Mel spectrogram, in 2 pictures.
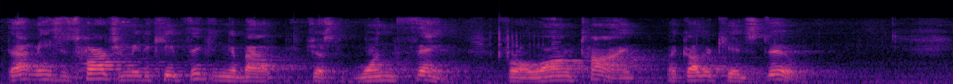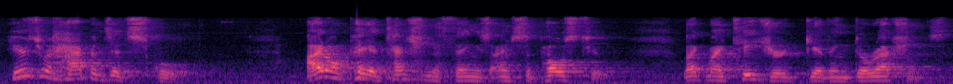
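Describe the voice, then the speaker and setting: Mellow-voiced man in an echoey room. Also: mid-range voice, animated, unhurried. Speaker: police officer reading a children's book aloud. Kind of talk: read-aloud storytelling with casual asides. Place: indoors, second floor of a borough hall. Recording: roomy echo, dull lo-fi sound, clear noise.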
